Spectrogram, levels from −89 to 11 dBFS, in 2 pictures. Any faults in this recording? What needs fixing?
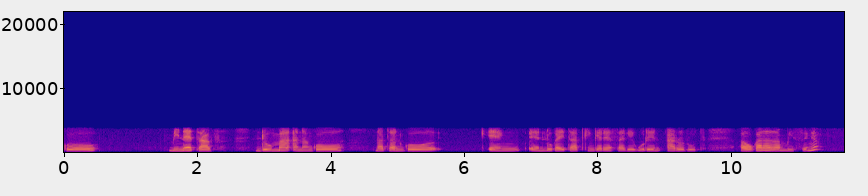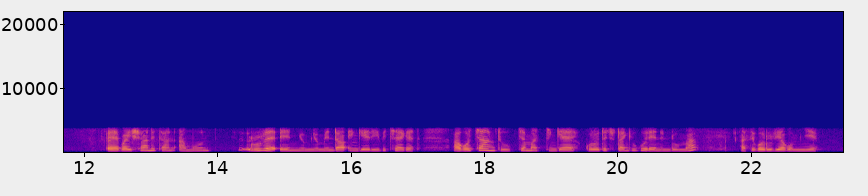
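Nothing stood out on listening to this telephone-band speech, so there is nothing here that needs fixing.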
